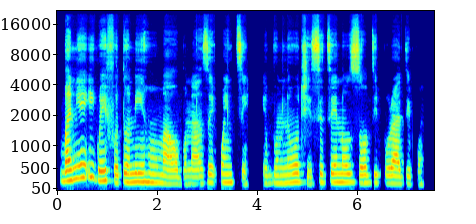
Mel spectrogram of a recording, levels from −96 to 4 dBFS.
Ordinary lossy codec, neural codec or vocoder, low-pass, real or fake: none; vocoder, 48 kHz, 128 mel bands, Vocos; none; fake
